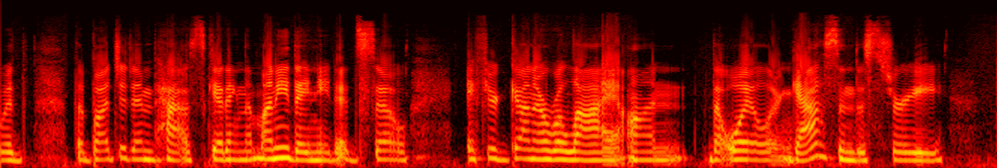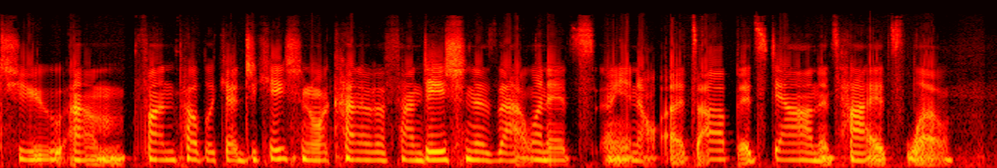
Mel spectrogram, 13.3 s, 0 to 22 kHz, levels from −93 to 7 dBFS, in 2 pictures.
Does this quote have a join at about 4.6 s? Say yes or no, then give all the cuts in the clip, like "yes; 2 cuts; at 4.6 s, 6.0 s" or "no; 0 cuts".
yes; 1 cut; at 4.6 s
